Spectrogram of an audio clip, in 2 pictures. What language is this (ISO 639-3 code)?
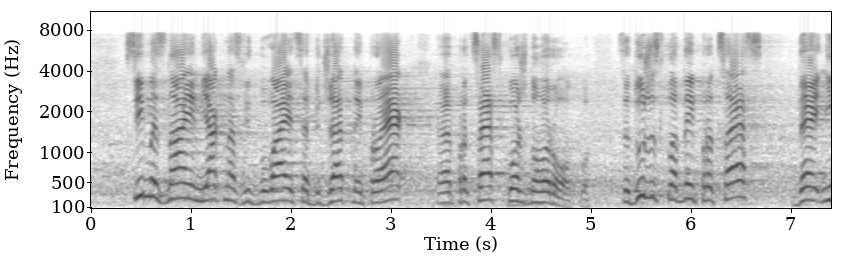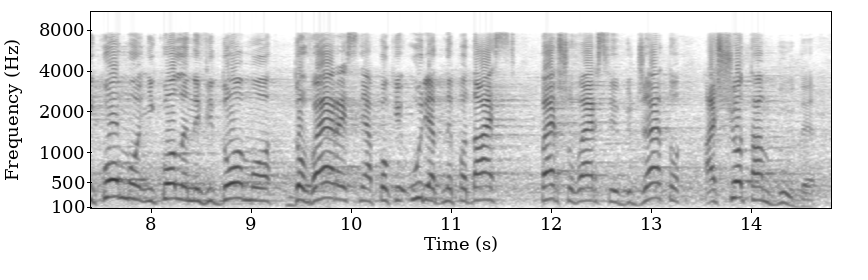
ukr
